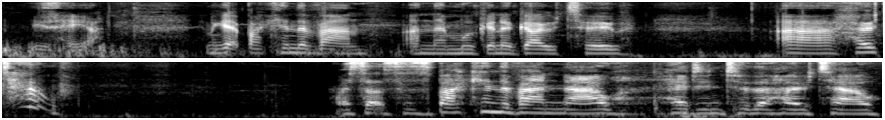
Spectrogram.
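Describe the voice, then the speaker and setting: Long, frequent pauses break up speech at a moderate pace, with fairly even intonation and noticeable background noise. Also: woman, fairly low pitch for a woman. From English Midlands, Leicestershire. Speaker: vlogger. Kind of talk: casual vlog narration. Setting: outdoors in a village and in a van.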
